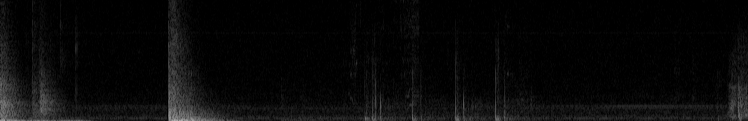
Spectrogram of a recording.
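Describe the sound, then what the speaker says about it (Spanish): Door opening in Resident Evil HD Remaster: a heavy thud near the start, a loud slam-like boom, then several sharp wooden knocks and clunks spaced apart over a quiet background, no talking. "abrimos una puerta"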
